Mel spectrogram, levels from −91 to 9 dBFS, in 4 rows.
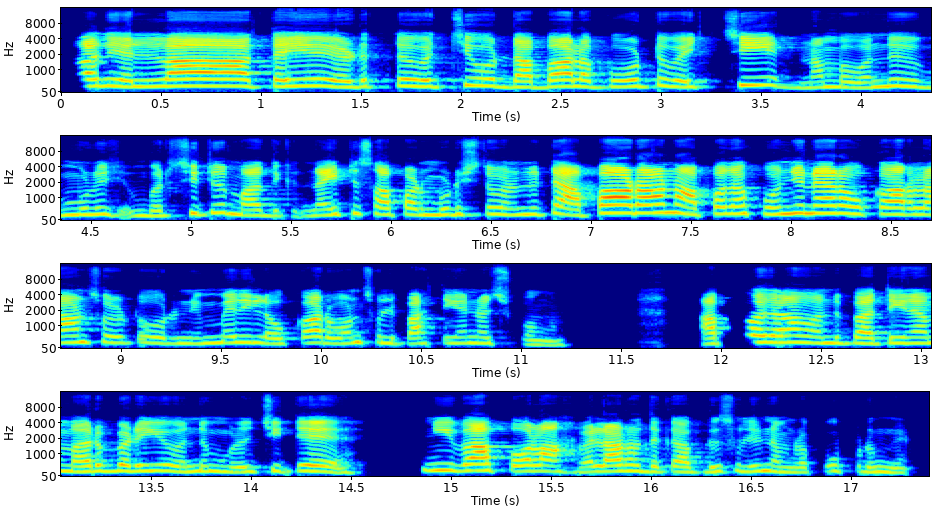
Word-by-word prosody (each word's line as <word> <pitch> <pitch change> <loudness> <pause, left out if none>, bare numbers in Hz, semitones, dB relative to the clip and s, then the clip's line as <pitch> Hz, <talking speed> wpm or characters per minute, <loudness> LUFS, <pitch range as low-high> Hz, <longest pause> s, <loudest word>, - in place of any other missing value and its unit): அது 295 +1 +2
எல்லாத்தையும் 290 +1 +5
எடுத்து 265 +3 -6
வச்சு 275 +4 -5
ஒரு 295 - -6
டப்பாவுல 270 +3 +3
போட்டு 280 +3 -5
வச்சி 255 +5 -1 0.3
நம்ம 250 +2 -7
வந்து 270 +6 -5 0.2
முடி 275 +2 -5 0.2
முடிச்சுட்டு 225 +11 -6
மறுபடிக்கும் 225 -3 -4
நைட் 285 +7 +1
சாப்பாடு 275 -1 -2
முடிச்சுட்டு 280 +2 -7
வந்துட்டா, 275 0 +1
அப்பாடா. 345 +4 +9 0.2
அப்பத்தான் 305 +3 -2
கொஞ்சம் 320 +3 +1
நேரம் 330 -1 +4
உக்காரலாம்னு 280 -1 +1
சொல்லிட்டு 265 -2 -10
ஒரு 235 - -12
நிம்மதியில 265 0 -5
உக்காருவோம்னு 255 +3 -4
சொல்லிப் 240 -3 -8
பாத்தீங்கன்னு 250 +2 -8
வச்சுக்கோங்க. 190 -7 -15 0.8
அப்பத்தான் 285 +2 -1
வந்து 255 0 -6
பாத்தீங்கன்னா, 250 +1 -1
மறுபடியும் 255 +1 -2
வந்து 245 +2 -7
முழிச்சிட்டு 230 +4 -3 0.6
"நீ 290 - +1
வா, 275 - +8
போலாம் 245 -2 0
வெளாடுறதுக்கு," 235 -1 -1
அப்படிச் 210 +2 -10
சொல்லி 240 0 -9
நம்மள 205 -2 -10
கூப்புடுங்க. 220 -5 -10
265 Hz, 150 wpm, -22 LUFS, 240-285 Hz, 0.8 s, அப்பாடா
